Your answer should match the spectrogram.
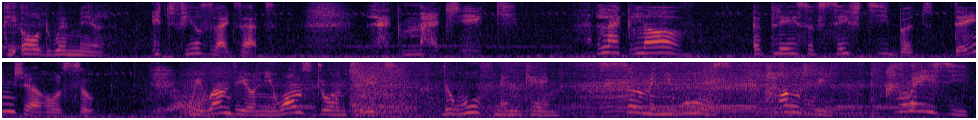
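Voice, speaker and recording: A romantic young French woman with a high voice and a French accent. She muses dramatically, tough yet dreamy, as in a video game. Clear background noise sits behind her. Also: animated, measured pace. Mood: dreamy, intense. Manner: musing, dramatic, slipping into French. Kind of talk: video game character dialogue.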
